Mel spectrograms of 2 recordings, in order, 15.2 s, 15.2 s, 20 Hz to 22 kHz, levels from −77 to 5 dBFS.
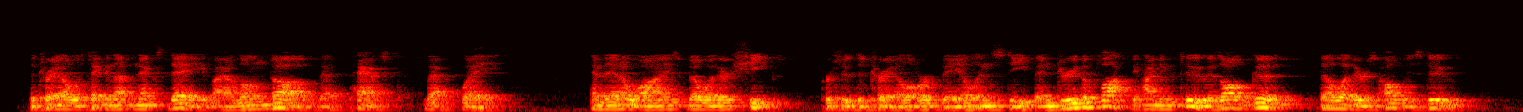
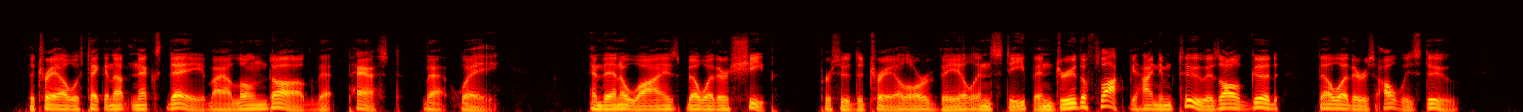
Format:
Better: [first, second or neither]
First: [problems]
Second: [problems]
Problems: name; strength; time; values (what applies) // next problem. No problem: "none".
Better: second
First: room echo; dies away in 0.7 s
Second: none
